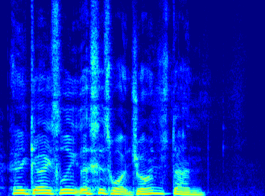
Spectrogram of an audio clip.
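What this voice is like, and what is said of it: Speaker imitates his own voice. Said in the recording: “That was my impression of myself.”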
